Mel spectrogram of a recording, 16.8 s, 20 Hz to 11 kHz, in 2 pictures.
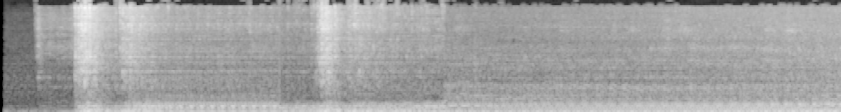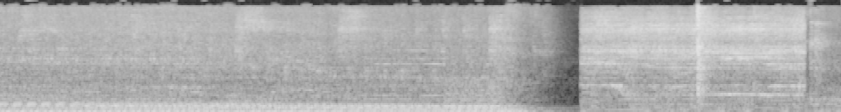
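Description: A 1993 Chevy K1500's 350 V8 running at low speed with a steady exhaust rumble. It starts suddenly about a second in, is a little louder over the first few seconds, and cuts off sharply near the end.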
